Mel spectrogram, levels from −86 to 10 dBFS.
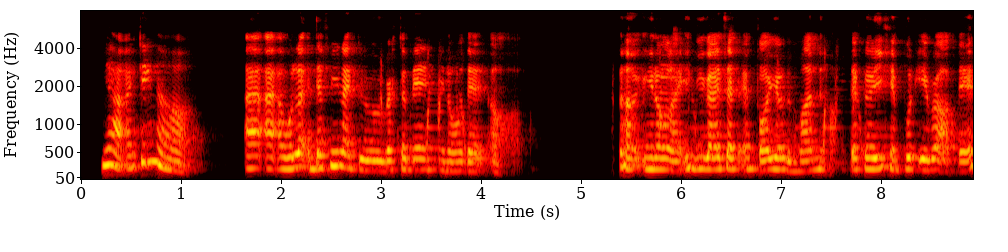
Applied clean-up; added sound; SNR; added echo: neural mask model DeepFilterNet 3.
